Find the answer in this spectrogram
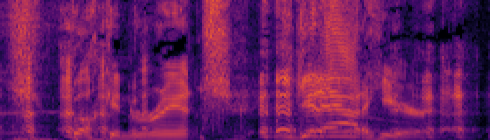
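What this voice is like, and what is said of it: Put-on Southern US accent. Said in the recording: “You just say it in a southern accent”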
